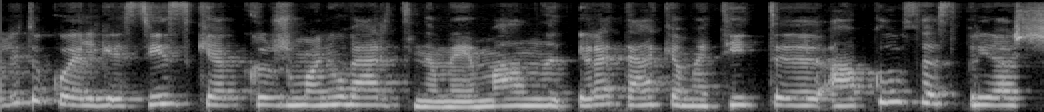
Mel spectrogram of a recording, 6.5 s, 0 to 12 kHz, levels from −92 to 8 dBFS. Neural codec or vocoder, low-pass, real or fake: vocoder, 44.1 kHz, 128 mel bands every 256 samples, BigVGAN v2; 10.8 kHz; fake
